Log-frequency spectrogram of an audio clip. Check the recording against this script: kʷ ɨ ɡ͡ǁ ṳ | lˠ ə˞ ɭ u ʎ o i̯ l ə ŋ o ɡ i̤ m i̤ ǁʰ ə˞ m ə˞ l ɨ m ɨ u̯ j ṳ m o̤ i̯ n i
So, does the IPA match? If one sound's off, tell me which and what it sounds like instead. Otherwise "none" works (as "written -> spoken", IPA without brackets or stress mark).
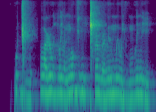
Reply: none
